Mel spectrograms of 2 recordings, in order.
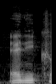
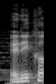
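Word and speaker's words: Henrique: 그리고 이렇게 인류의 역사를 바꾼 탐험의 시대를 시작한 인물, 바로 포르투갈의 항해왕 에니크 왕자입니다. 에니크 왕자는 포르투갈에서 아비스 가문의 1대 비제유 공작 인판트동 에니크로 불렸습니다. 에니크는 스페인식으로는 엘리케라고 읽고 영어로 하면 헨리죠.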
